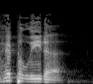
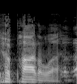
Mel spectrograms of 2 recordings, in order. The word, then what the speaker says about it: Hippolyta: Oh, Hippolyta. That's the name of Wonder Woman's mom. – There you go. – You mispronounced it there. – I've always said Hippodala.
